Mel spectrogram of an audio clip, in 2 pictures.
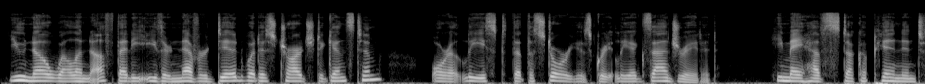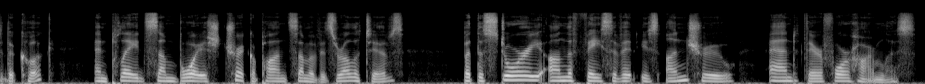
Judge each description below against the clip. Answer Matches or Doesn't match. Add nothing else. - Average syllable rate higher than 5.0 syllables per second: Doesn't match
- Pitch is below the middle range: Doesn't match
